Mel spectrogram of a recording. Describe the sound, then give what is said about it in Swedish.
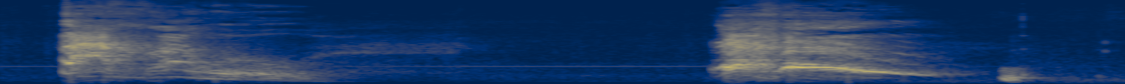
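Two loud, breathy sneezes about three seconds apart, each a harsh burst that trails off, followed by a brief low snort. No one speaks. “Jag ska bara nysa här tror jag.”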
